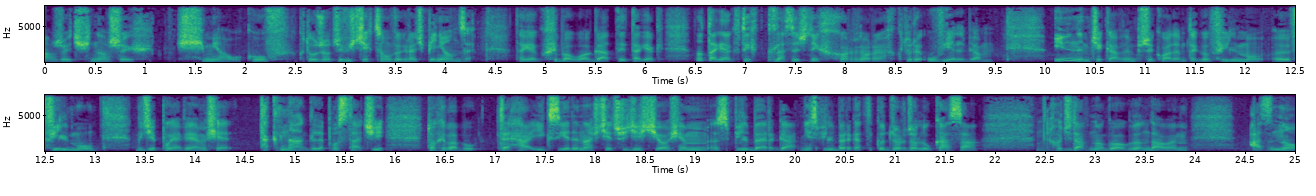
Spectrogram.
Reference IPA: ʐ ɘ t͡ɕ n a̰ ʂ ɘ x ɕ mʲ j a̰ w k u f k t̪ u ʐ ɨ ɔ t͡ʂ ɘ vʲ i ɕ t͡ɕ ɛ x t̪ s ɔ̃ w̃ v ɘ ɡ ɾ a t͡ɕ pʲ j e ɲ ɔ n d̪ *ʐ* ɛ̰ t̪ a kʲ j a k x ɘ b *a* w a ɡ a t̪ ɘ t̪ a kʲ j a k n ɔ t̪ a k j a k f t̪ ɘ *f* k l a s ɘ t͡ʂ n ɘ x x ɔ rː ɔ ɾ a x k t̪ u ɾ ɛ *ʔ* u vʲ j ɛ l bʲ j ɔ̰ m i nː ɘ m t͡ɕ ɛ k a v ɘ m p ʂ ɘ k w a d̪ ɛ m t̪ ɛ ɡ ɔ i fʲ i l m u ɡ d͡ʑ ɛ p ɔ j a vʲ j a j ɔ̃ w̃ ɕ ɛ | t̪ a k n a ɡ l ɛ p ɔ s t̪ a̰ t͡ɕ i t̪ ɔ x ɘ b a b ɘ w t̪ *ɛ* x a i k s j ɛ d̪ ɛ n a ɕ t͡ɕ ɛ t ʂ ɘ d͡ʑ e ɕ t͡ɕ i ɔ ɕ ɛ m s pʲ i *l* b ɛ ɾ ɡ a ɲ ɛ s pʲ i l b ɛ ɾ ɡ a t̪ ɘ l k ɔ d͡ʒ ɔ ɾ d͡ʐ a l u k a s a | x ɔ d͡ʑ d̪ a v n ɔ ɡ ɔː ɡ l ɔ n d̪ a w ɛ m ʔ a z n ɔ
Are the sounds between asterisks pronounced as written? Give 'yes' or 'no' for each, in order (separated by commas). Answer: no, yes, no, yes, yes, yes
